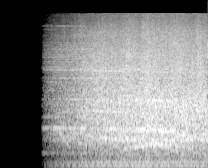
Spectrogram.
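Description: Dead silence for about half a second, then audience applause fades in and grows louder.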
